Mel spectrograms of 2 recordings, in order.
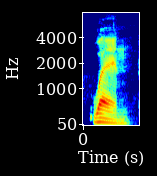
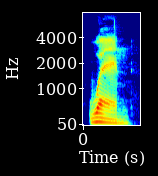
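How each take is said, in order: No difference in how they are said.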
